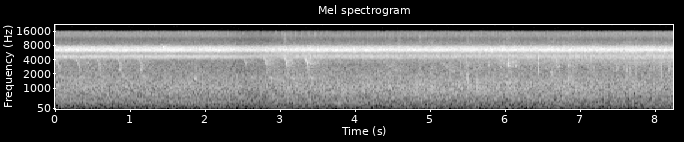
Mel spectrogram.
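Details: Summer cicadas fill the air with a continuous, shrill, whining drone that holds level throughout. Scattered short, downward-sliding chirps from birds break in here and there.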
